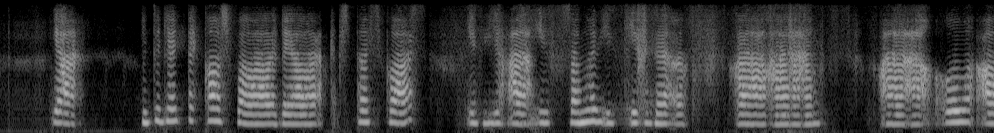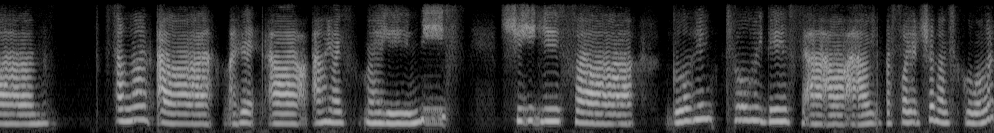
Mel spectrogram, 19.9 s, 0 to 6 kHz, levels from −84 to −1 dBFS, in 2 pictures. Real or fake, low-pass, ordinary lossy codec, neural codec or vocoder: fake; 5.4 kHz; Opus, 24 kbps; codec, 16 kHz, 0.5 kbps, FreqCodec, smaller model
